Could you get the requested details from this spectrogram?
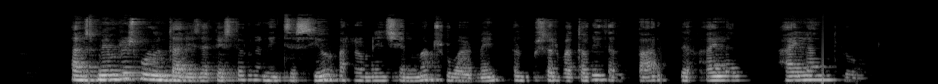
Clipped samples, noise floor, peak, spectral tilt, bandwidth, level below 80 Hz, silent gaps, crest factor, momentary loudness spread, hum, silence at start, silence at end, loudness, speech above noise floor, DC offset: under 0.1%; -73 dBFS; -10 dBFS; -5 dB/octave; 11 kHz; -66 dBFS; 7.60-7.75 s; 18 dB; 12 LU; none; 0.7 s; 0.75 s; -27 LUFS; 47 dB; under 0.1%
